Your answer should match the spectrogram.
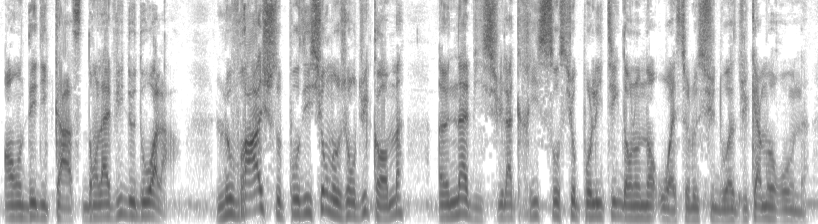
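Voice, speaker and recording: A man reporter reading a scripted news voice-over in steady reporter narration. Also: mid-range voice, fairly quick, slightly rough, no echo.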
